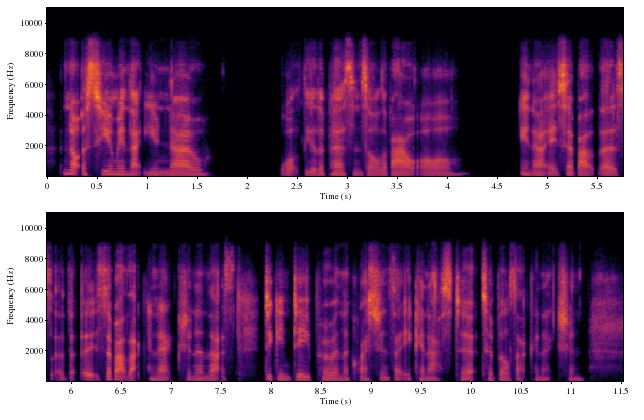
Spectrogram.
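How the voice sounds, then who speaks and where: With a Yorkshire accent, a woman speaks in a very deep, low pitch with vocal fry and monotone, flat intonation, the sound dry and close with no echo. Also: quiet background. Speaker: nurse manager. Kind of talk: webinar presentation. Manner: hesitant, many fillers.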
